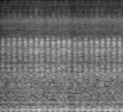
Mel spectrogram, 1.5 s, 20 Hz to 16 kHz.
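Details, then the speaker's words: Honda Vario Techno 125 FI scooter idling with CVT removed, rough noise still present: fast, harsh metallic clatter over rough idle; mechanic suspects loose piston or worn connecting rod (big end), engine to be opened. "berarti ini motor yang kena atau yang rusak di bagian mesinnya di antaranya bisa dari Seher yang udah longgar atau dari Setang Seher yang oblak ya nyaring sekali ya teman-teman"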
